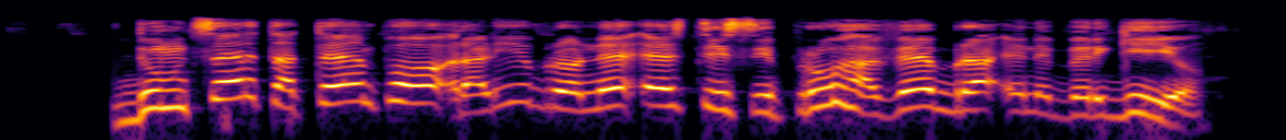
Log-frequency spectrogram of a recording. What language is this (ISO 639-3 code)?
epo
